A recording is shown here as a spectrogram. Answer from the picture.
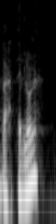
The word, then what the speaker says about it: Barcelona: And how the locals say Barcelona. – Barcelona, la Barceloneta.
